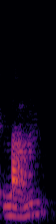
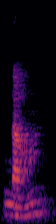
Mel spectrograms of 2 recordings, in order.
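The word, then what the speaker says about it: 諗: and to be honest this is one that i was surprised to find was an n sound because i've never heard it pronounced as mam mid-rising num i've never heard that i always say lam and olam is i think you think something right so this one is num properly so a lot of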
